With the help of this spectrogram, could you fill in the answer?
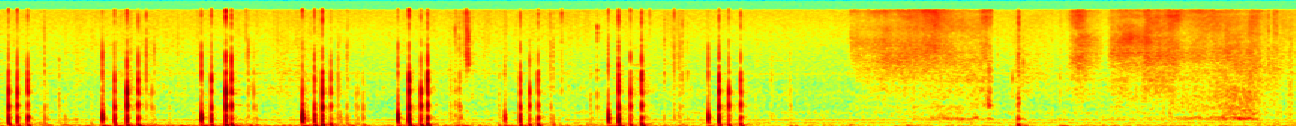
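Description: Fingertips and nails tap and scratch the synthetic leather panels of an inflated, hollow soccer ball resting beside the microphone. Clusters of quick, dry, sharp taps with no ring repeat for about seven seconds. They give way to quieter, brighter soft scratching with a few isolated taps over a faint steady low hum.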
